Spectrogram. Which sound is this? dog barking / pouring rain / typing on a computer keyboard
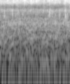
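pouring rain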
